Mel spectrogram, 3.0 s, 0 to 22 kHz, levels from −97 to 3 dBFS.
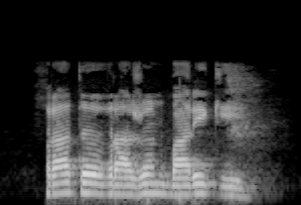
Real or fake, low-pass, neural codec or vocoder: real; 7.2 kHz; none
